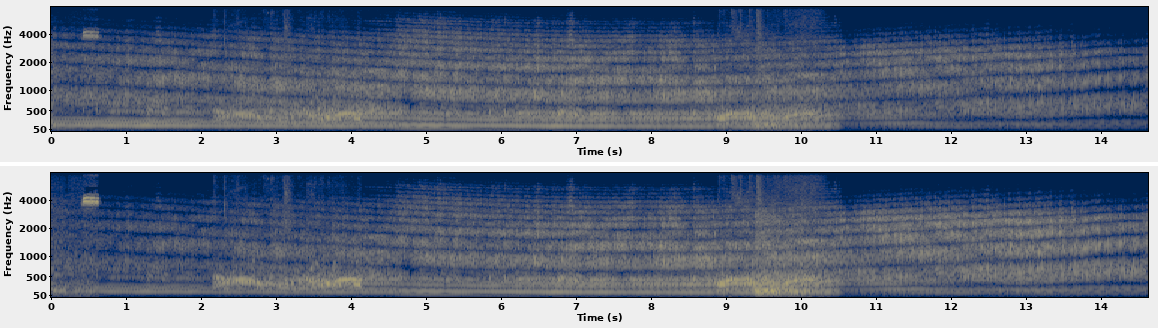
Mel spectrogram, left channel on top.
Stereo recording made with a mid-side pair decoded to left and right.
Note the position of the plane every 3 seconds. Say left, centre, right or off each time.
left, left, centre, right, right.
